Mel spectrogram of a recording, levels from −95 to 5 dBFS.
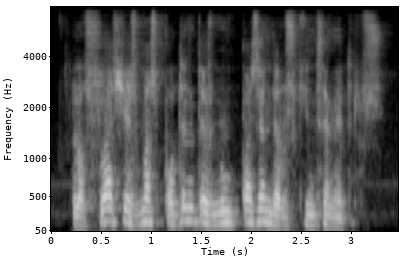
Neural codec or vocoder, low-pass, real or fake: codec, 44.1 kHz, 7.8 kbps, Pupu-Codec; 7.2 kHz; fake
